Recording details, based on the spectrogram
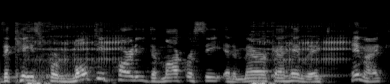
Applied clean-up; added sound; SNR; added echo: classical method WPE with log-MMSE.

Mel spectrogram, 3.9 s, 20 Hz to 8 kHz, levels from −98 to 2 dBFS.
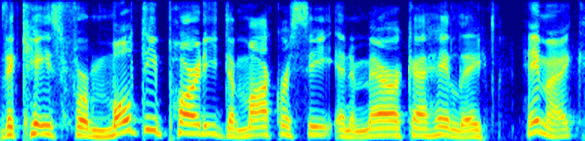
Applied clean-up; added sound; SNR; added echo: none; none; none; none.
